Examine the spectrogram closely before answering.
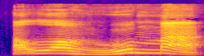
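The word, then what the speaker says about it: اللهم: Yanya dibuang humanya itu menjadi ditasdidkan Allahu umma. Umma. Allahumma menjadi begitu. Allahumma.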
